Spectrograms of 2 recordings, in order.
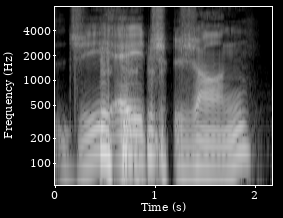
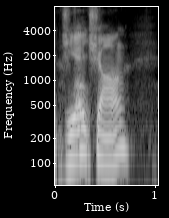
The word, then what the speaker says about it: G.H. Zhang: This is, and I'm going to mispronounce it, and go ahead, everybody laugh at me, but it's G.H. Zhang. – That's correct, yeah, G.H. Zhang.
